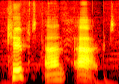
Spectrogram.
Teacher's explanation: the closure of the speech organs for the second consonant is made whilst the closure for the first consonant is still in position · there is only one explosion for the two stops; the first stop is incomplete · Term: Stop + Stop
